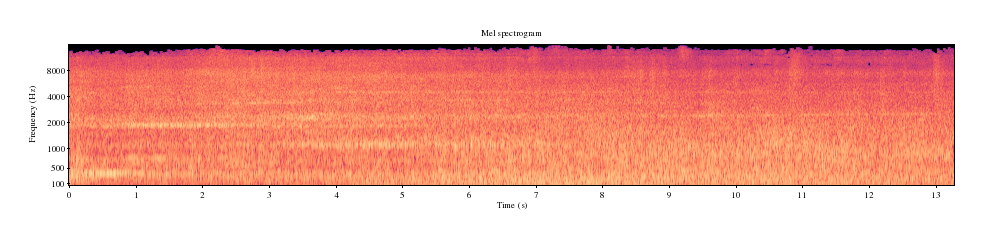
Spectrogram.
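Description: Electric passenger trains running through a station: a loud, steady rush of wheels on rail. A thin high whine sounds through the first few seconds.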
